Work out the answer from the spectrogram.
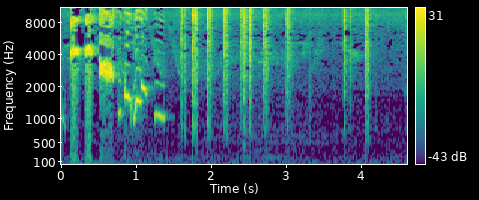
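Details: Borneo white-rumped shama opens with harsh buzzy notes and a short warble, then a loose string of dry clicking rattles, its ketrekan call used to provoke a reply.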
